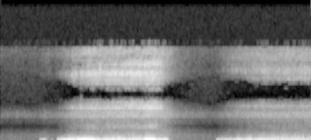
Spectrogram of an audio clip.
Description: Chocolate Lab rattles the windows snoring!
